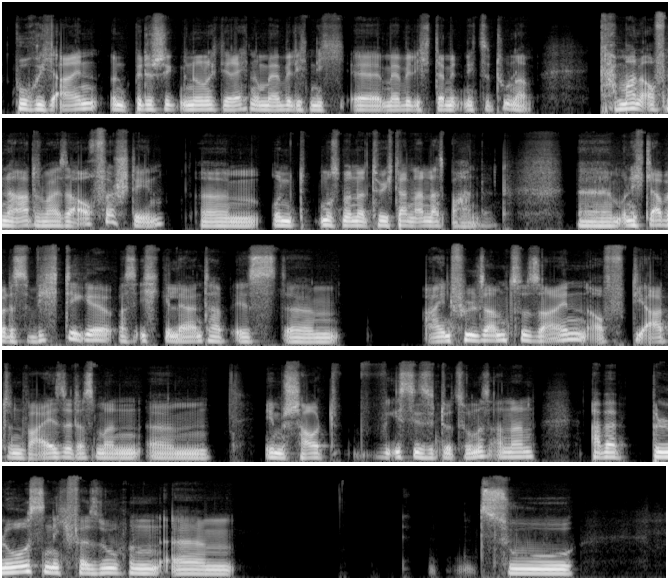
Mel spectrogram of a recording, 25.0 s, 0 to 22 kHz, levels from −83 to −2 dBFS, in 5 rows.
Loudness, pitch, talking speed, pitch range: -17 LUFS, 115 Hz, 185 wpm, 110-125 Hz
